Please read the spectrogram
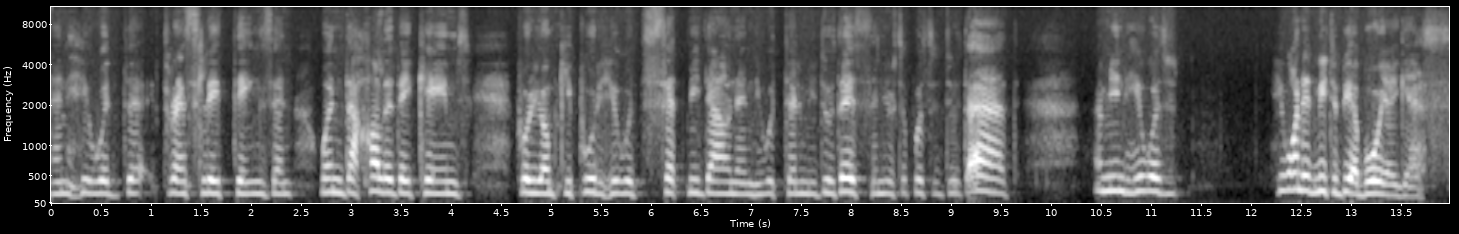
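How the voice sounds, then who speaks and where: With an Arabic accent, a woman speaks at a medium pitch and a moderate pace in a dark, mellow tone with fairly even intonation. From Egypt, Cairo. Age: 60s. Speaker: oral history interviewee. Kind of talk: interview. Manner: halting.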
